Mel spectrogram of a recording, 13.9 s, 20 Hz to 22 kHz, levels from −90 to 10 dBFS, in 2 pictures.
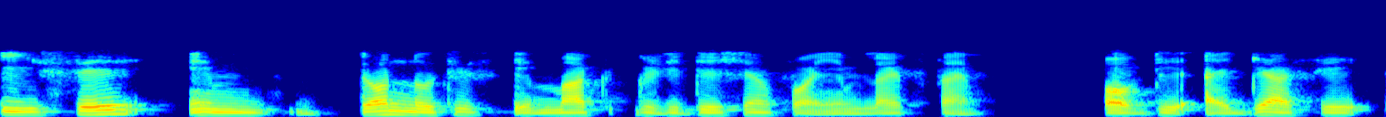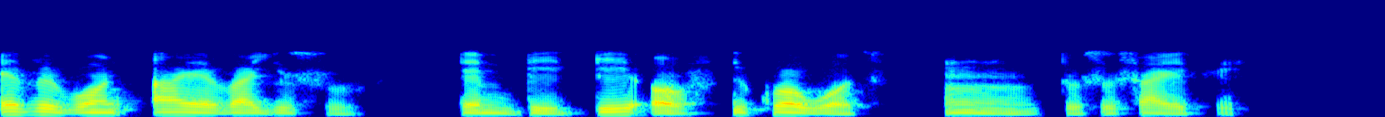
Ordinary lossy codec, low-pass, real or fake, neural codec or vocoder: Opus, 32 kbps; 3.6 kHz; real; none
